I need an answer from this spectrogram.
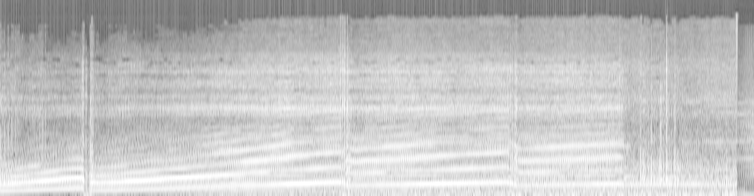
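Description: A car engine accelerating through the gears: the pitch climbs, dips back at about three gear changes and then holds steady before cutting off just before the end.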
